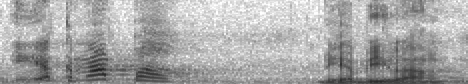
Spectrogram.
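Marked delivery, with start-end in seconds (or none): 0.0-0.9 high-pitched, impatient comeback; mock panic, voice leaping up; agitated reply. Agitated father answers doctor who told him to calm down, impatient. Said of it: "coba Bapak tenang dulu".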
